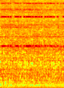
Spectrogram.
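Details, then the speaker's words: Buick that stalls: a thin, steady electrical buzz with rapid chatter comes from the faulty fuel pump relay as the key is wiggled. Voltage drops erratically and the engine stumbles and stalls. "you can I don't know if you guys can hear it but this relay is buzzing see that see how it's dropping stalling that was her complaint"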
